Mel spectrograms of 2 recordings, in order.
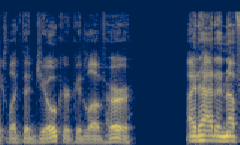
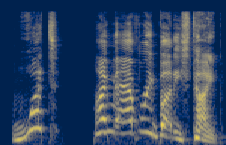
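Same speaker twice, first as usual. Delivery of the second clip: put-on much higher outraged girl shout; shouted back. Rejected cheerleader shouts back at the boy, outraged. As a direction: shriek it in disbelief. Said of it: "She shouted back".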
